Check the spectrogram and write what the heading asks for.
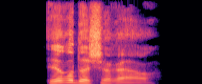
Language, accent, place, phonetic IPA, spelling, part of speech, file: German, Germany, Berlin, [ˈɪʁdɪʃəʁɐ], irdischerer, adjective, De-irdischerer.ogg
- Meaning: inflection of irdisch: 1. strong/mixed nominative masculine singular comparative degree 2. strong genitive/dative feminine singular comparative degree 3. strong genitive plural comparative degree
